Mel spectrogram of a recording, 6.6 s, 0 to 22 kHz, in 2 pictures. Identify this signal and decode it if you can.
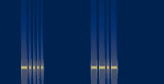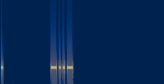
Morse code, heard as a keyed tone, about 30 wpm, spaced as for 8 wpm, 700 Hz. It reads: 6QEX
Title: USA Call Signs - 6 Characters - 8x Character Spacing - 30wpm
